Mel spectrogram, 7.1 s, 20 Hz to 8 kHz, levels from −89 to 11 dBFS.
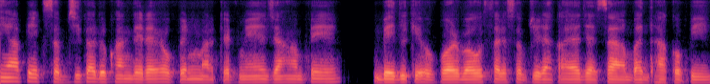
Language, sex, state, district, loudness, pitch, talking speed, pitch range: Hindi, male, Bihar, West Champaran, -20 LUFS, 105 Hz, 210 wpm, 105-110 Hz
